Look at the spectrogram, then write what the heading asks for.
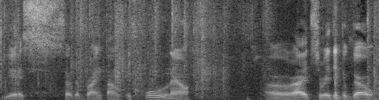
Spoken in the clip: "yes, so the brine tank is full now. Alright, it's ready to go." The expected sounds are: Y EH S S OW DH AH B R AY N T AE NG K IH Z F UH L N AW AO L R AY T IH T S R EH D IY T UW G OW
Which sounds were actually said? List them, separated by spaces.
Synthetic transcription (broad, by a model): Y EH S S OW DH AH B R AY N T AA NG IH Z F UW L N AW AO L R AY IH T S R EH D IY T UW G OW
